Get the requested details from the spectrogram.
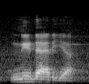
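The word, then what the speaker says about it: Cnidaria: Example उसका है phylum निडारिया, here C is silent, यहाँ पे इसको कहेंगे फाइलम निडारिया।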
